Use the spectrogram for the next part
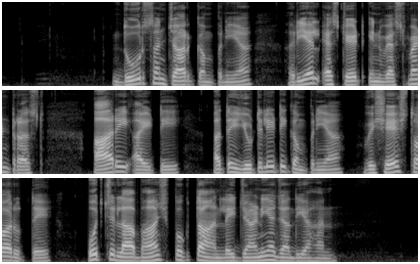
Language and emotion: Punjabi, neutral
